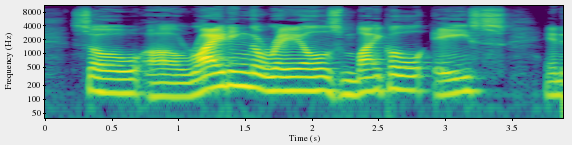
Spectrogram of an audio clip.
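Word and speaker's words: Uys: So Riding the Rails, Michael Ace, and it's actually spelled U-Y-S, but it's pronounced Ace according to Wikipedia.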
